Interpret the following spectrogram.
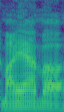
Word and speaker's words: Miami: Miami is how they pronounce it up there.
